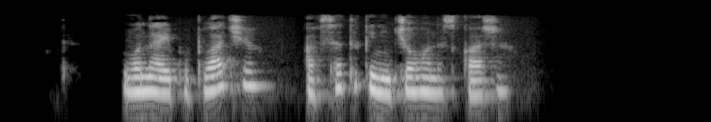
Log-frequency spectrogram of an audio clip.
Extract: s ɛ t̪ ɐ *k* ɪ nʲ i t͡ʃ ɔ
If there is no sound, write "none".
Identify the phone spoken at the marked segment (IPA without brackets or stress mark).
k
